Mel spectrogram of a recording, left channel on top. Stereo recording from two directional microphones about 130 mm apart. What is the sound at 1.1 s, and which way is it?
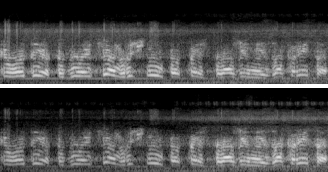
Speech, 60° left (ahead or behind).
